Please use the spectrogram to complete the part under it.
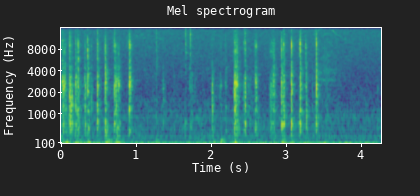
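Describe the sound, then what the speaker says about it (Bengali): Rapid keystrokes come in uneven bursts on a computer keyboard, close and clear over a low steady hum, with no talking. "লাস্টে এসে আমরা একটা কিছু টাইপ করতে পারি"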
